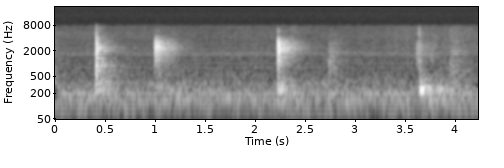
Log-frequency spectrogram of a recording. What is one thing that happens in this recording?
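Snooker balls click together on the table.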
